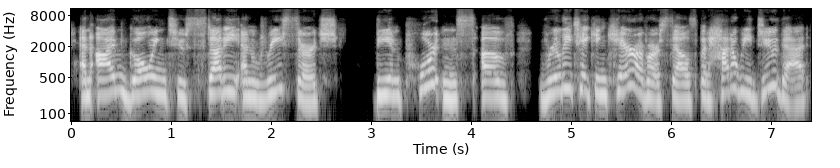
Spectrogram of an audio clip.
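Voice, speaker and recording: A middle-aged American woman, a guest on a podcast interview, speaking in an expressive, emotional, animated way about her work coaching teachers. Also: mid-range voice, no room sound, highs cut off.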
